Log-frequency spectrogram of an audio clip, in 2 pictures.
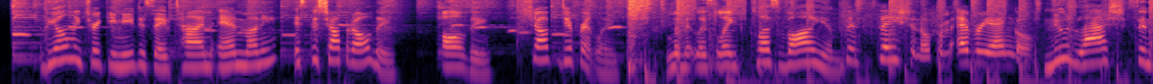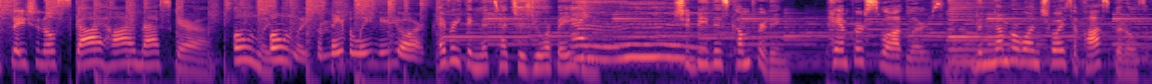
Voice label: commercial demo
